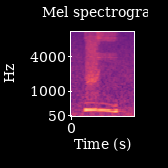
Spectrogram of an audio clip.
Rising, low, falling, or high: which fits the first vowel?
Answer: falling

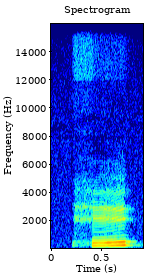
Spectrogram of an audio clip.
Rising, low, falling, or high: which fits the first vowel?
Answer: rising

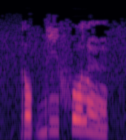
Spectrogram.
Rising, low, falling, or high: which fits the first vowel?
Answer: low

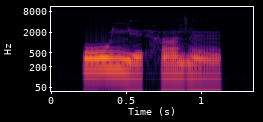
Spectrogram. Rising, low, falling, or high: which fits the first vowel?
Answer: high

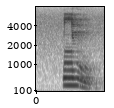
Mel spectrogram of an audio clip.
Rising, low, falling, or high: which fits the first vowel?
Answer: falling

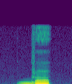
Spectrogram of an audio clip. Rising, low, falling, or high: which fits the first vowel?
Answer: low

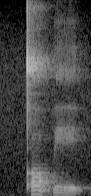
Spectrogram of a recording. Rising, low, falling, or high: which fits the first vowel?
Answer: falling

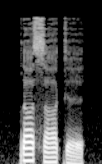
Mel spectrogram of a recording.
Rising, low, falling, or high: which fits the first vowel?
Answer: high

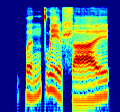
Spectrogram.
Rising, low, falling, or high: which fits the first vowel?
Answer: rising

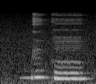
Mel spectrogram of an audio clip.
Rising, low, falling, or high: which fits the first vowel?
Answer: high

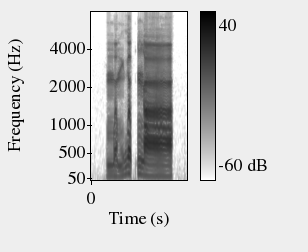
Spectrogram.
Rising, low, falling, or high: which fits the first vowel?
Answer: rising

